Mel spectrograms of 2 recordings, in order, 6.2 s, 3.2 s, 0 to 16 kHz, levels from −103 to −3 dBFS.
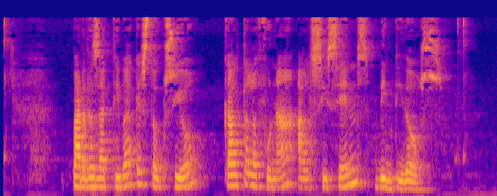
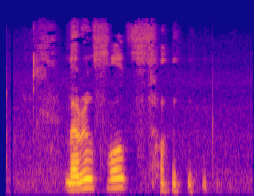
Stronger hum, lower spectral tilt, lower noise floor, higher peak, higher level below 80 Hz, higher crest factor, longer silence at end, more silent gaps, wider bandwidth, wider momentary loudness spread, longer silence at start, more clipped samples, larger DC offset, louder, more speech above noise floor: neither; second, -3 dB/octave vs -6.5 dB/octave; second, -53 dBFS vs -60 dBFS; about the same, -6 dBFS vs -4 dBFS; first, -64 dBFS vs -72 dBFS; about the same, 20 dB vs 20 dB; second, 0.4 s vs 0.6 s; neither; first, 12 kHz vs 10.5 kHz; second, 9 LU vs 25 LU; second, 0.05 s vs 0.8 s; neither; neither; second, -24 LUFS vs -19 LUFS; second, 28 dB vs 39 dB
